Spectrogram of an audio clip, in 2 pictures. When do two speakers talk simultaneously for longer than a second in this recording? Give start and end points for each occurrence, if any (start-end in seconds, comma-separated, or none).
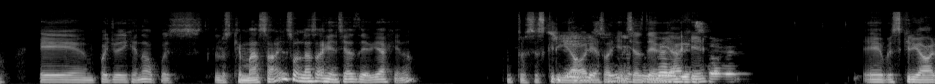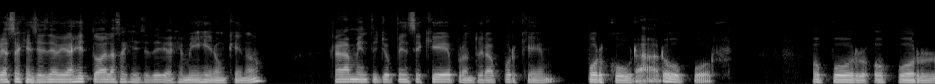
5.4-7.1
